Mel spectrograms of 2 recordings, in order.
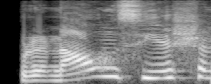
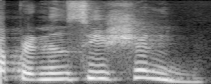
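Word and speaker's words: pronunciation: क भी होता है प्रोनाउंसिएशन नहीं बोलना इट्स प्रोनंसिएशन और उच्चारण करना वर्ब के लिए प्रोनाउंस ठीक है? डी का प्रोनंसिएशन ड लेकिन डोक बजा के जैसे हम हिंदी में बोलते हैं वैसे मत बोलना।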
